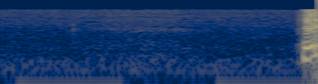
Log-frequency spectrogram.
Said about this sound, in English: I'm going to sneeze.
